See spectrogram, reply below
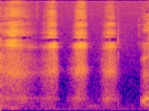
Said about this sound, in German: Ach, ich gähn. Ich werde matt.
